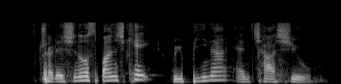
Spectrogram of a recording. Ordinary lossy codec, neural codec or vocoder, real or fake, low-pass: none; none; real; 7.2 kHz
